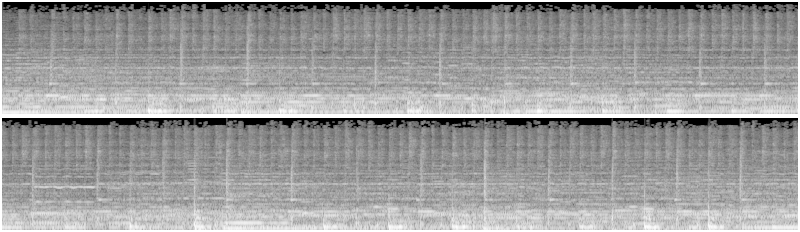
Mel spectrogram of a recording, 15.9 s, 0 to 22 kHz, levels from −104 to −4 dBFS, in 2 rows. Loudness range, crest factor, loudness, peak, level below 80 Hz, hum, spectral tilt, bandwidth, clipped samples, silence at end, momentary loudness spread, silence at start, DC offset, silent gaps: 1 LU; 14 dB; -16 LUFS; 0 dBFS; -20 dBFS; none; -5 dB/octave; over 20 kHz; under 0.1%; 0 s; 3 LU; 0 s; under 0.1%; none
